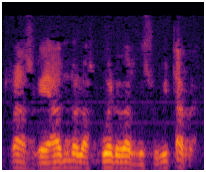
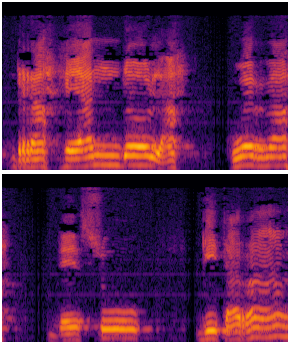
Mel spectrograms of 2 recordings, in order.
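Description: First: The s sounds are all clearly pronounced. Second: The s sounds are lost or turned breathy. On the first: "escrito en castellano tal cual" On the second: "el camarón de la isla pronuncia algo así como"

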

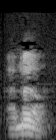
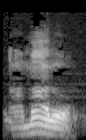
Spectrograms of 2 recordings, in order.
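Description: First: The d between the last vowels is dropped. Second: The d between the last vowels is pronounced.

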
